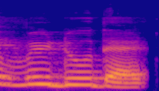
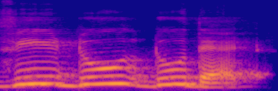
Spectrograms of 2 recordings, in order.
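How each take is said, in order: First: Said in the usual way. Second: Second "do" stressed, said slowly; slow, lean on "do do" to insist; emphatic do. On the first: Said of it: "normally तो हम ऐसे ही बोलेंगे". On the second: Shown as a demonstration. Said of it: "बात पर जोर डालेंगे तो हम बोलेंगे". (दूसरे "do" पर ज़ोर, धीमे बोलें)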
